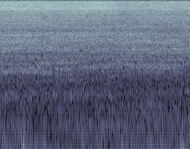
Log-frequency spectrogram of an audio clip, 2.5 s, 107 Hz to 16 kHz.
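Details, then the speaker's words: Ferrari overheating with a large coolant puddle after sitting 15 minutes, hood open: loud steady hiss of steam with no engine rhythm. Coolant is venting from somewhere ahead of the engine. "the steaming sound does not sound great it's just venting from somewhere in front of the"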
